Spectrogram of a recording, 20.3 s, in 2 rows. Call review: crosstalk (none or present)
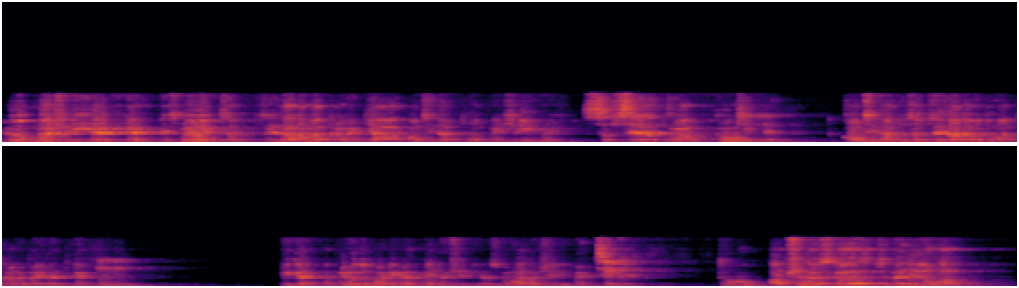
none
